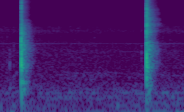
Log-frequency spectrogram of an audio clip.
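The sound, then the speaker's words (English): Two sharp, separate sarcastic hand claps nearly two seconds apart, slow and deliberate, each a crisp smack followed by quiet, with no voices present. “Oh no, sarcastic clapping. The worst kind of clapping.”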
